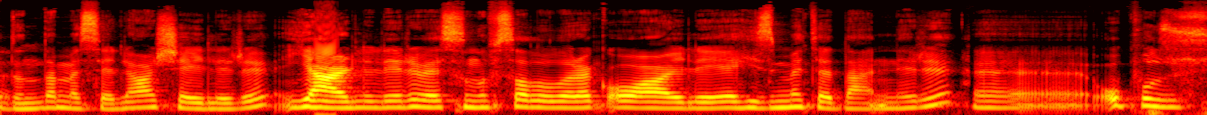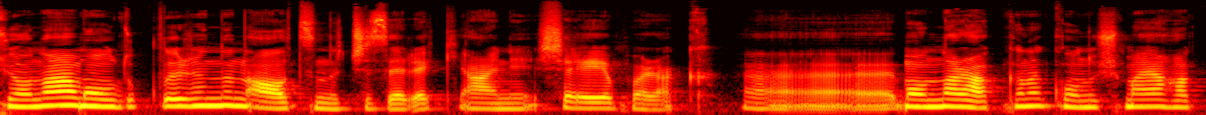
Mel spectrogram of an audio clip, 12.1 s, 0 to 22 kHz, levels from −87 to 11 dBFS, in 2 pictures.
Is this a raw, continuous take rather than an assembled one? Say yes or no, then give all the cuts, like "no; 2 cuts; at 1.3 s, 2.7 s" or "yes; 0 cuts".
no; 2 cuts; at 6.4 s, 10.6 s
